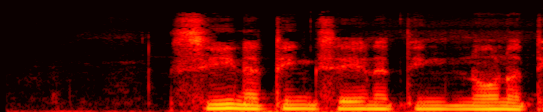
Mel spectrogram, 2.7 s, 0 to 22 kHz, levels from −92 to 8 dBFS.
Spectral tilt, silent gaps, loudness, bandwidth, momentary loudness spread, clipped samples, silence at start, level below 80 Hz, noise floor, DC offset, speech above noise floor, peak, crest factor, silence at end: -6 dB/octave; none; -31 LUFS; 13.5 kHz; 6 LU; under 0.1%; 0.85 s; -56 dBFS; -64 dBFS; under 0.1%; 34 dB; -16 dBFS; 14 dB; 0 s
